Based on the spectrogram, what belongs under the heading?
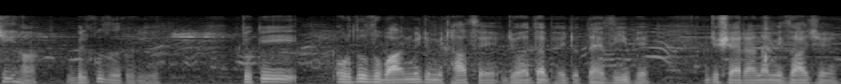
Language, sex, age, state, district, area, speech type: Urdu, male, 30-45, Uttar Pradesh, Lucknow, urban, spontaneous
